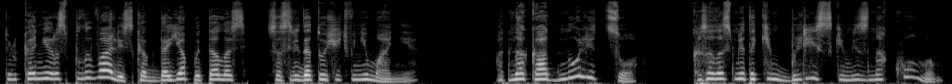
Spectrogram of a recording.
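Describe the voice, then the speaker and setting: Expressive woman narrating a story. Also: on the high side, moderate pace, no echo, studio quality. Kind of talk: first-person audiobook narration.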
